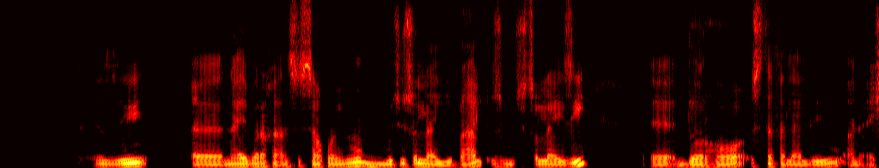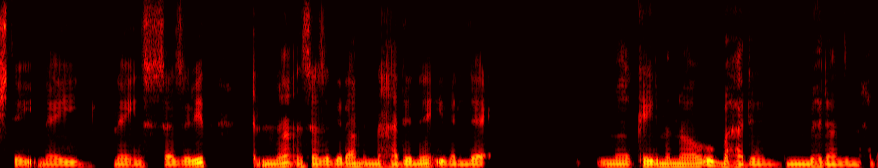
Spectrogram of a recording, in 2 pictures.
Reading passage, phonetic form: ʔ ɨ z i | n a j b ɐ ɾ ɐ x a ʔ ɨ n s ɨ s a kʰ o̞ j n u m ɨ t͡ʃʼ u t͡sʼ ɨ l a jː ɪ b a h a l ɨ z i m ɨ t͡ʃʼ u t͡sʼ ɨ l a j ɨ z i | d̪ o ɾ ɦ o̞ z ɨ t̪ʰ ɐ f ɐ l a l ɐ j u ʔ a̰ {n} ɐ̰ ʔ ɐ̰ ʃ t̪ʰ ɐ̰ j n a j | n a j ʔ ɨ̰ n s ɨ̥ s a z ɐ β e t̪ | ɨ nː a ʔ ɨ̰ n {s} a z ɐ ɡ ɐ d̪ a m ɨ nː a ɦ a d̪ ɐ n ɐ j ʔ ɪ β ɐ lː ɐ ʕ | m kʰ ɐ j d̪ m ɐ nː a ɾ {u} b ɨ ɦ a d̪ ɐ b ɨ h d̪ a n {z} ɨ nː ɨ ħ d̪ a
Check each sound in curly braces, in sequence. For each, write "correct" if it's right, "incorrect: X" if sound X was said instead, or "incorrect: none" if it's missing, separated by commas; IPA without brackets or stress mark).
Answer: correct, correct, correct, correct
